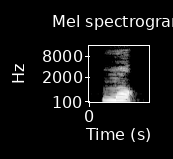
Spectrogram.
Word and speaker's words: 몫: 스 발음은 하지 않습니다. 목, 목.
